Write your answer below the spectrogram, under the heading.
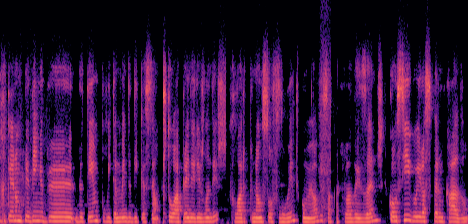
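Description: At a moderate pace, a woman with a European Portuguese accent speaks at a medium pitch with fairly even intonation. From Portugal, Viseu. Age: 20s. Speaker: expat living in Iceland, former travel agent. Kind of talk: casual interview.

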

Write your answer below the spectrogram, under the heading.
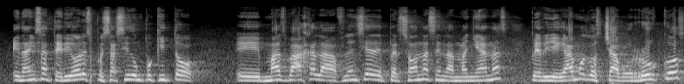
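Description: A high-pitched man's voice with very even loudness over noticeable background noise. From Mexico, Tampico area. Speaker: podcast host. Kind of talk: casual chat.

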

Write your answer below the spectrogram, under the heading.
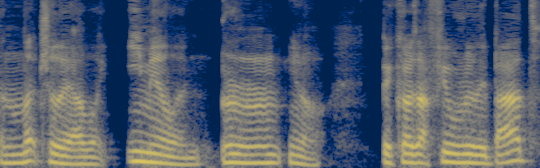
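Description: A man talks with an Edinburgh accent and ordinary pitch variation. The background is quiet. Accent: Edinburgh Scottish. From Scotland, Leith (Edinburgh). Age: 30s. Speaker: entrepreneur. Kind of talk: casual interview chat.

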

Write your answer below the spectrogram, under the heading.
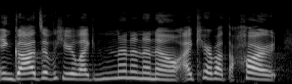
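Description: A woman with an American accent speaks at a high pitch in a bright, sharp tone with fairly even intonation, captured in a very clean recording with a silent background. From Texas. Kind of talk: casual chat.

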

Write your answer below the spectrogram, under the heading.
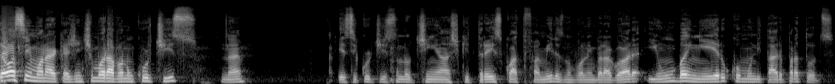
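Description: A man talks at a very fast pace and a medium pitch, with ordinary pitch variation. The sound is dry and close, with no echo. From Brazil, São Paulo metro area. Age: 40s. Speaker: personal trainer and former rapper. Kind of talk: casual interview chat.

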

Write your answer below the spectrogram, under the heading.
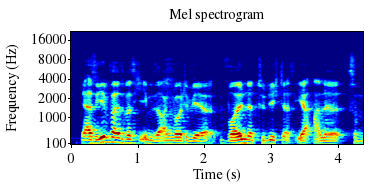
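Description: A man's voice with vocal fry at a moderate pace. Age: 20s. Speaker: podcast co-host, university student. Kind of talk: casual chat.

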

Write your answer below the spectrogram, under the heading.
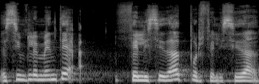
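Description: A woman speaks at a medium pitch with a slight Brazilian accent. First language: Portuguese (speaking Spanish). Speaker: actress and presenter. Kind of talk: casual interview.

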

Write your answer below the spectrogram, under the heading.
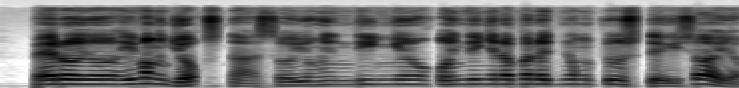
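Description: This man talks at a very fast pace in a high voice with a dark, mellow tone. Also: dry, close sound with no echo. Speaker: podcast host and stand-up comedian. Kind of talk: casual chat.

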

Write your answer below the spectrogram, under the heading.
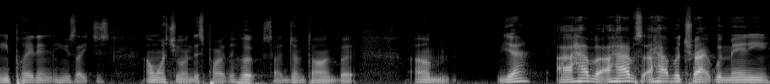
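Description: On a very clean recording with a silent background, a man with a fairly low voice talks at a very fast pace with ordinary pitch variation. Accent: Houston. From US Texas. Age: 20s. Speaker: rapper. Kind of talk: casual interview chat. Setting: studio.

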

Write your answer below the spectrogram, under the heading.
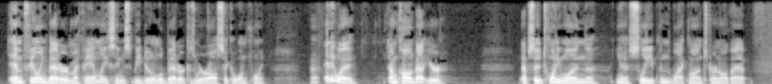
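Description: Talking at a fairly quick pace, a man uses a very deep, low pitch and an American accent. He leaves long, frequent pauses. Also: fairly even intonation. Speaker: listener leaving a voicemail. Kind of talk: voicemail message. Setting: recorded voice message.

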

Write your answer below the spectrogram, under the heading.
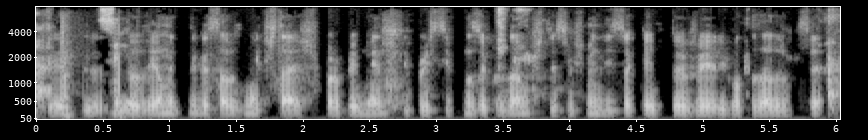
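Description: A man talks at a very fast pace in a very deep, low voice, the sound dry and close with no echo. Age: young. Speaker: podcast co-host. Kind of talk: casual chat.

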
